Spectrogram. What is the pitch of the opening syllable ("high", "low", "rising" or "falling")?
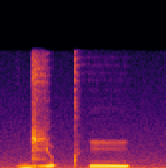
high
